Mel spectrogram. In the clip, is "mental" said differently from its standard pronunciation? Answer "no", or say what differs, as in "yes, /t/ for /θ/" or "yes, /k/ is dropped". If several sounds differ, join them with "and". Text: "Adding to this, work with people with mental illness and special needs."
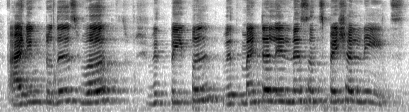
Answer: no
